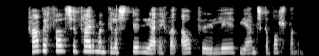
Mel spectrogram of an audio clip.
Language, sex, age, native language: Icelandic, female, 30-39, Icelandic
